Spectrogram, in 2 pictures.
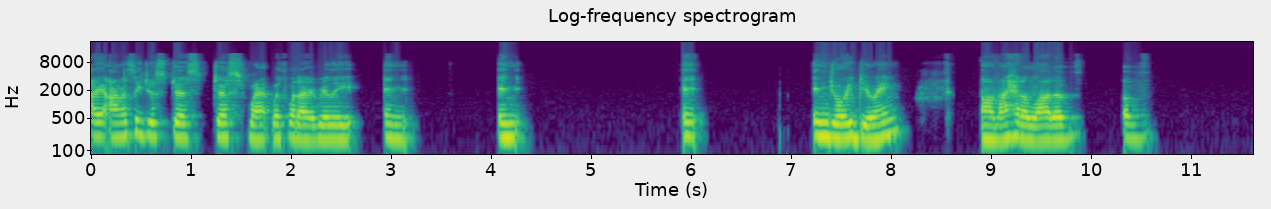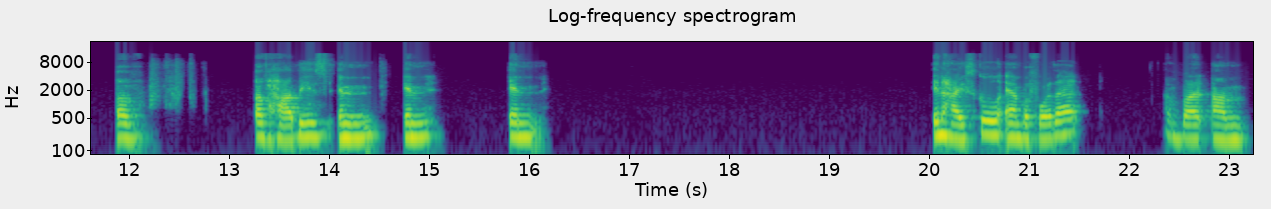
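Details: Adult woman photographer who stutters and often closes her eyes when stuttering; word and part-word repetitions are audible; stuttering.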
